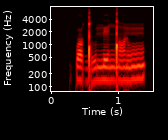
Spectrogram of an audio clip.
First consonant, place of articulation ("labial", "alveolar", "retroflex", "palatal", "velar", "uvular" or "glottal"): labial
